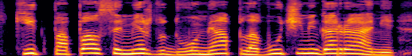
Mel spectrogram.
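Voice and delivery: usual speaking voice

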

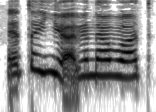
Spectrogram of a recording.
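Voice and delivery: high, slow little imp voice through tears; a guilty little demon, voice breaking; sobbing imp. A narrator's reading. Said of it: "всхлипнул имп". (тоненький голос бесёнка, всхлипывая)

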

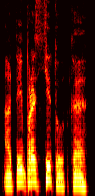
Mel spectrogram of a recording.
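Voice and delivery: low-pitched angry comeback; barked retort. A narrator's reading. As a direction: bark back at her in a low voice. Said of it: "рявкнул на неё Карл". (рявкает низким голосом)

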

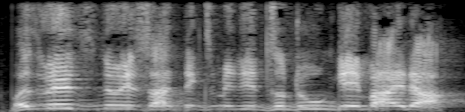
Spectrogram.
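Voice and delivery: high, rough mock yob snarl; aggressive guy. Driver imitates the angry car driver insulting him. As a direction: sneer it like a hothead picking a fight. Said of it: "anbrüllte".

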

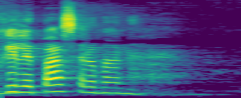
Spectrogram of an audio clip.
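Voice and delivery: high-pitched retold question to a church sister; retold perplexed asking; puzzled questioning.

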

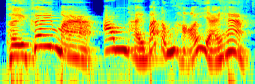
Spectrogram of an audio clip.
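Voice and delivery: ordinary delivery, nothing marked

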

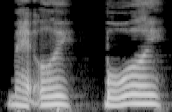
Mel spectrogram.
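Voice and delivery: acted wailing shout; tearful yelling. A narrator's reading. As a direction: call out desperately for mum and dad. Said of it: "Cô vừa khóc vừa gào lên".

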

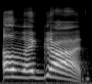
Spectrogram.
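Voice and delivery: put-on high-pitched, gushing kid make-believe; seven-year-old storyteller. Reviewer mocking a seven-year-old's fantasy, childlike wonder. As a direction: marvel like a child inventing fantasy. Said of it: "seven-year-old would write".

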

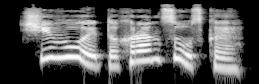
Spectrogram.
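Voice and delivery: high, slow indignant protest. A narrator's reading. Lyolya disputes French origin of dancing, indignant. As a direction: object hotly, pitch lifted. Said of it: "возмутилась Лёля".

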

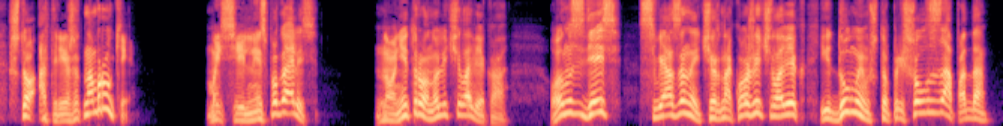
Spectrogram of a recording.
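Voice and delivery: high, loud anxious tribesman; terrified villager pouring out his story; frightened hillman voice. A narrator's reading. Hillman chief tells tale frightened.

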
